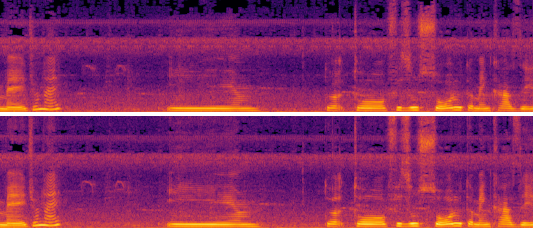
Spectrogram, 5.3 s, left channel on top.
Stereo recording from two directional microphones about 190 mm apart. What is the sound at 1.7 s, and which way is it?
Speech, 15° right (ahead or behind).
